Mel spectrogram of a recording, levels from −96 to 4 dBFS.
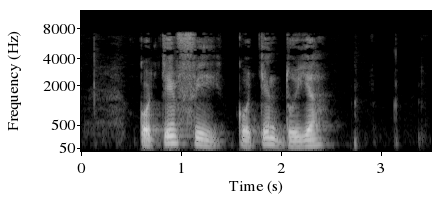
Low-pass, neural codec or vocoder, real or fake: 7.2 kHz; none; real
